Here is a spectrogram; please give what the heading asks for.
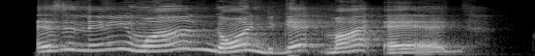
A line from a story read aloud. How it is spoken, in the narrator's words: cried the hen in great excitement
